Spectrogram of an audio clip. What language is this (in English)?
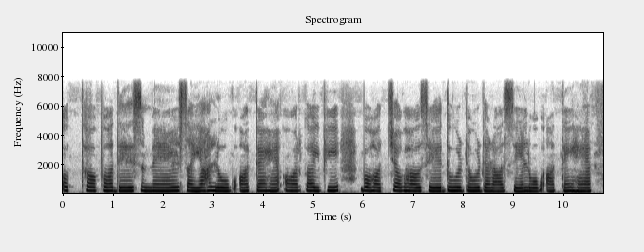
Urdu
